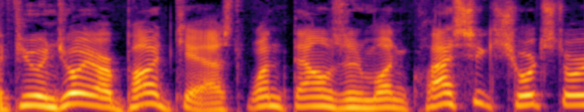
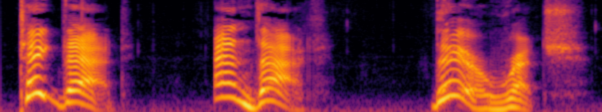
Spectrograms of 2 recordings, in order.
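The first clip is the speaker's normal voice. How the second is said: high, loud exclamations dropping on the last; furious cry; 5 semitones higher, 4 dB louder, slower than usual. A narrator's reading. Furious husband boxing his wife's ears, crying out. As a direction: punch out each short burst angrily. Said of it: "he cried".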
